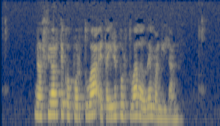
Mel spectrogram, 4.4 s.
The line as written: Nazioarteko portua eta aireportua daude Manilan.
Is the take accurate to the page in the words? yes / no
yes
